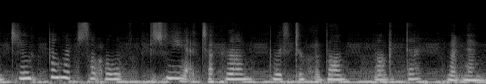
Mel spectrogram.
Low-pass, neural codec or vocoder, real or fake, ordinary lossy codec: 7.2 kHz; codec, 16 kHz, 0.5 kbps, FreqCodec, smaller model; fake; none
